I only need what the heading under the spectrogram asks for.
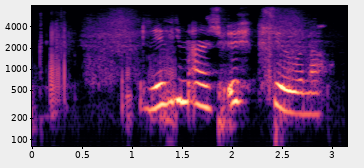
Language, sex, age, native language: Icelandic, female, 10, Icelandic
